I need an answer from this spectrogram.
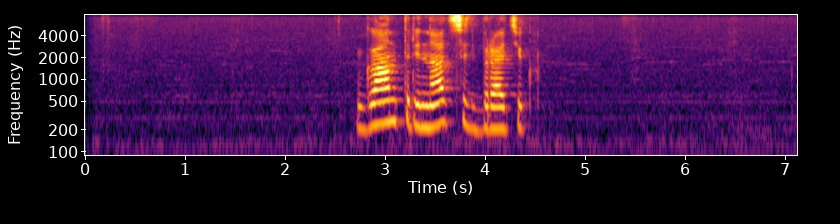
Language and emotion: Russian, neutral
